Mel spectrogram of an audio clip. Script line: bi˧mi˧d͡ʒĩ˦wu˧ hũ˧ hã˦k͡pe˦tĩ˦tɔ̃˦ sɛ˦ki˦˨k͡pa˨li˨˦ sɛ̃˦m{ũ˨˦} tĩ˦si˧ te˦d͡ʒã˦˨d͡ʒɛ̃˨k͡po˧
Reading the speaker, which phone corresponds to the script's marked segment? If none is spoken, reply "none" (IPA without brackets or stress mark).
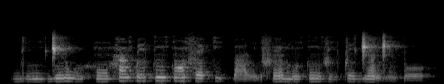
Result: ũ˧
